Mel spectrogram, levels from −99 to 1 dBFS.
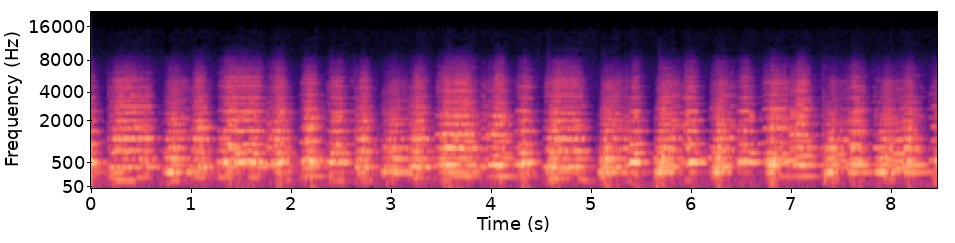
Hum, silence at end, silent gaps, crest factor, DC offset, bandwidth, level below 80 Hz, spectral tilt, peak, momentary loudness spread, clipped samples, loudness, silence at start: none; 0 s; none; 16 dB; under 0.1%; 8.4 kHz; -46 dBFS; -5 dB/octave; -2 dBFS; 4 LU; under 0.1%; -17 LUFS; 0 s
